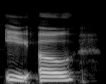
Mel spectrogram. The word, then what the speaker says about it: YiOu: And my name, the characters YiOu, the pinyin spelling for the first character E is YI, and the pinyin spelling for the second character O is OU.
